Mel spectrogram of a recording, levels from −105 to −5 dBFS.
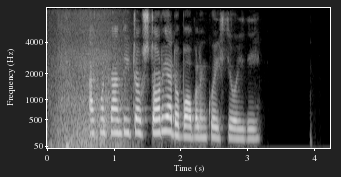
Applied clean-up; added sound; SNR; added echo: none; Waves, surf; 16 dB; none.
